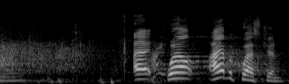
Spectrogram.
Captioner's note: applause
